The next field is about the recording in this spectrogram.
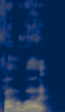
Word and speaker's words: Famuyiwa: Famuyiwa.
